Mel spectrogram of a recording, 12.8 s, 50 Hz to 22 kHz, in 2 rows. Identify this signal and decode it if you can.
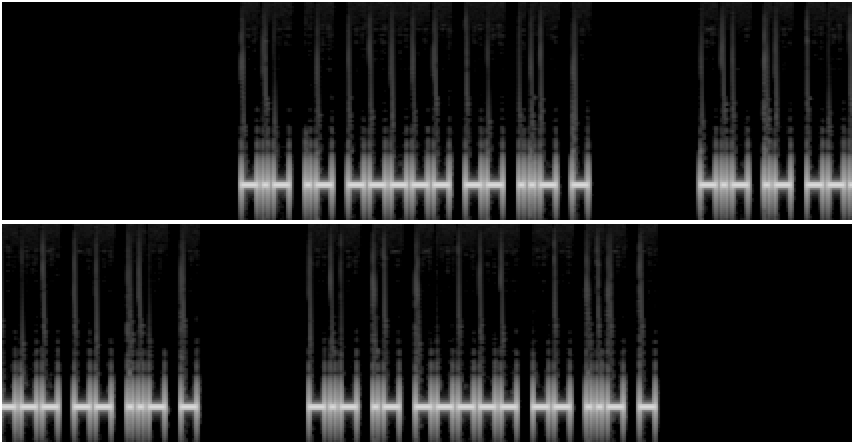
Morse code, heard as a keyed tone, about 30 wpm, 700 Hz. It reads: KA0MUT KA0MUT KA0MUT
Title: USA Call Signs - 6 Characters - Repeated 3x - 30wpm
